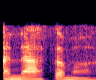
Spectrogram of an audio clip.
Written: anathema

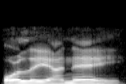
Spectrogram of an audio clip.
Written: Orleanais

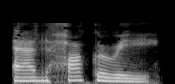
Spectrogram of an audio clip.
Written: adhockery

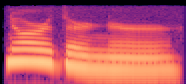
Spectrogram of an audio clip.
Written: northerner

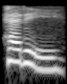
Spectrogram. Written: heady

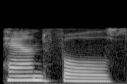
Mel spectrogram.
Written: handfuls

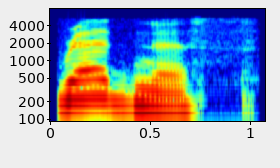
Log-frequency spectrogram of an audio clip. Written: redness

